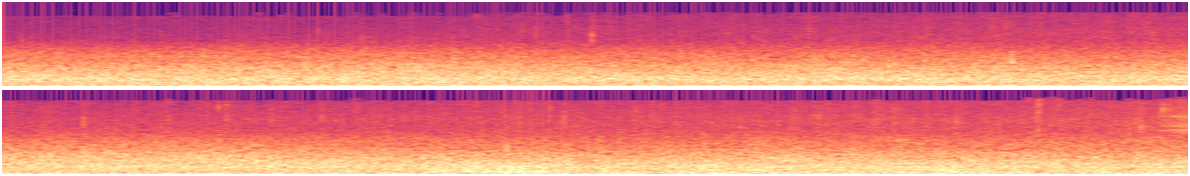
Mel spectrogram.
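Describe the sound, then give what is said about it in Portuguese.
A steady, dense roar of rain with a deep rumbling undertone, continuous and fairly loud throughout, like a heavy downpour drawing near with no voices present. “Perceba o barulho da chuva que está se aproximando.”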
